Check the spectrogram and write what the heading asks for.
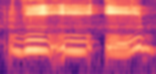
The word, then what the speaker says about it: ViE: critics so there it's called V and it's pronounced V but it is spelled VI I and they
